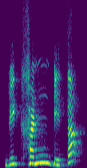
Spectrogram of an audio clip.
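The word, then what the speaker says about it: विखण्डित: So stress on the mahaprana kha and vikhandita. So we saw the na and da even here, akhanda. We see the another word here, vikhandita. So we stress on the da here.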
